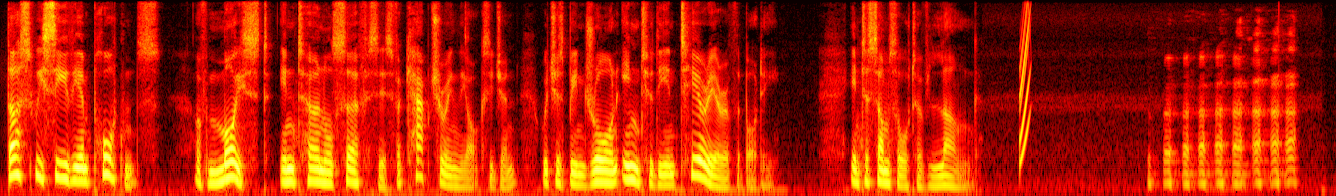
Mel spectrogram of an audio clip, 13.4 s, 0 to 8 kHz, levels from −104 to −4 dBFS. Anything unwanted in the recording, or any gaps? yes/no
yes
